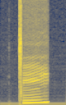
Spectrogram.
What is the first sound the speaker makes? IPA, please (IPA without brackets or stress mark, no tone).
ǀ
